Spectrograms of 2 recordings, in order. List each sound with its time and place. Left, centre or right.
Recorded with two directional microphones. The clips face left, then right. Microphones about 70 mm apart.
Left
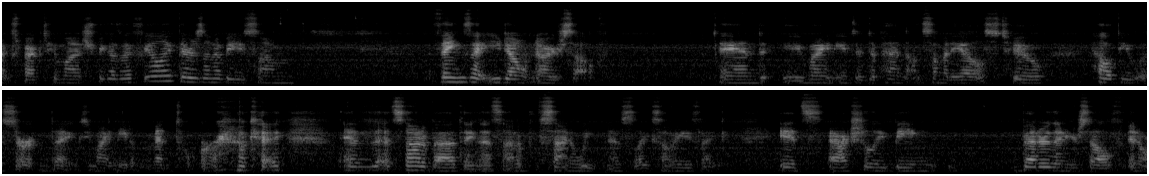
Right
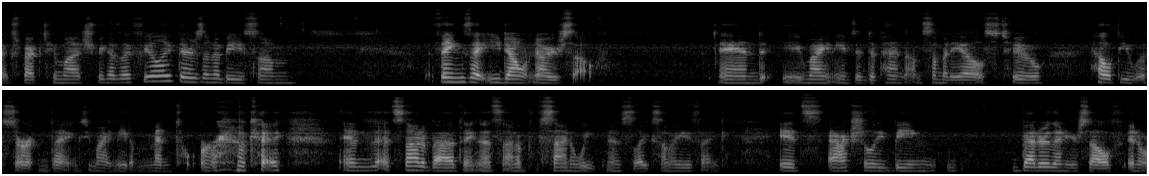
0.2 s speech: right
4.4 s speech: right
7.1 s speech: right
21.6 s speech: right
